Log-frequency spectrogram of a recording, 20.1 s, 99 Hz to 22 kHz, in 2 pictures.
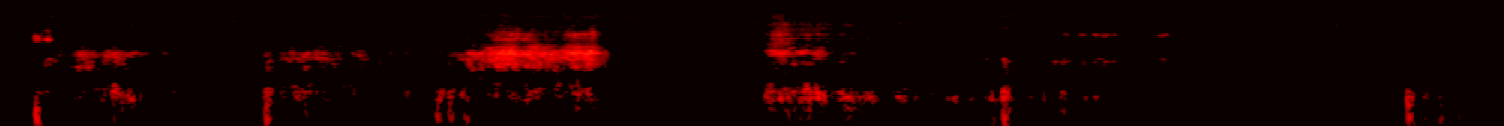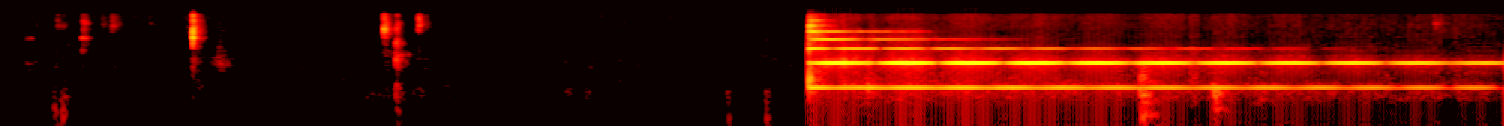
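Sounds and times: meditation bell ringing: 15.4s - 20.0s.

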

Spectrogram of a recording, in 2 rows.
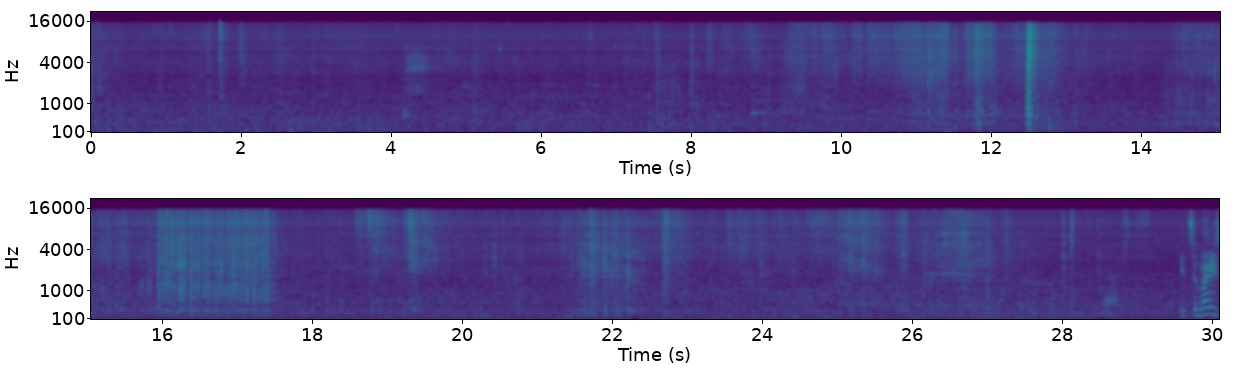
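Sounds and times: plastic and reeds crinkling: 7.5s - 27.3s.

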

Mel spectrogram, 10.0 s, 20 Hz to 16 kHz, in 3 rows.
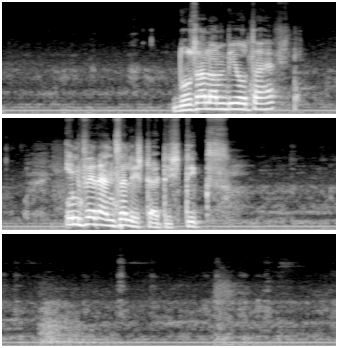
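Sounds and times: low electrical hum: 0.0s - 10.0s
pen scratching on paper: 6.2s - 10.0s.

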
